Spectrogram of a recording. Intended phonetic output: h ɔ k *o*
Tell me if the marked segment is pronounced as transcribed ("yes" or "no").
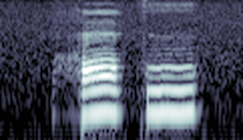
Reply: no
